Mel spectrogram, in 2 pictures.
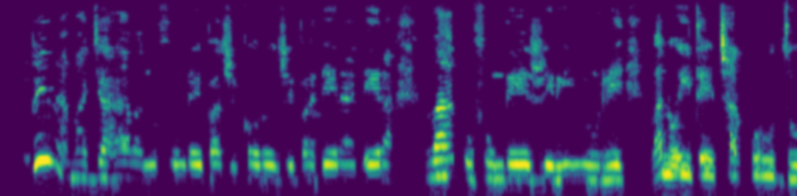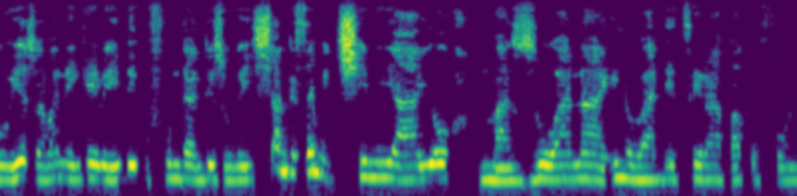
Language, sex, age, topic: Ndau, female, 25-35, education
